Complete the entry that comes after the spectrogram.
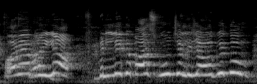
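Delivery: high and loud, laughing in surprise; startled laugh at the escaping chickens; amused shriek at the animals; laughing exclamation. Real, not acted. Animals burst out, mother reacts.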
